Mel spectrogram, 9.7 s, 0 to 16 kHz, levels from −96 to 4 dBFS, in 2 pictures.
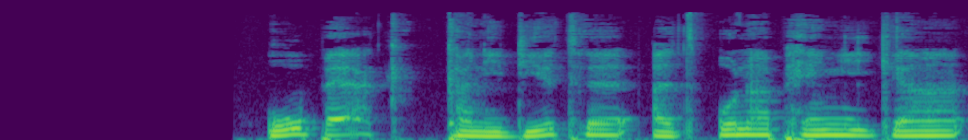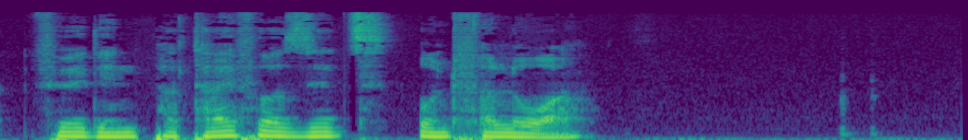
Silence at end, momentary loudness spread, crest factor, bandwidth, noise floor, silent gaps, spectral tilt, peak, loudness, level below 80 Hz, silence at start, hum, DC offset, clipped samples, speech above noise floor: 1.95 s; 7 LU; 14 dB; 11.5 kHz; -51 dBFS; none; -7.5 dB/octave; -4 dBFS; -18 LUFS; -30 dBFS; 1.35 s; none; under 0.1%; under 0.1%; 36 dB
